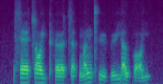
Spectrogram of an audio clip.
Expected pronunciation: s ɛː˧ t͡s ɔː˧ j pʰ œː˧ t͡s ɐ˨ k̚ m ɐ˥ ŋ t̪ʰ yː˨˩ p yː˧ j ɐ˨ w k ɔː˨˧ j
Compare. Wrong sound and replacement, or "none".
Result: œː˧ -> œː˨˧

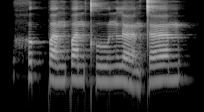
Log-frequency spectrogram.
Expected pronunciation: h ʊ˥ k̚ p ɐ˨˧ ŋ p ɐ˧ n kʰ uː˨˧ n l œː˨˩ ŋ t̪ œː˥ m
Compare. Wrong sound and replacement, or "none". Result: none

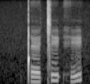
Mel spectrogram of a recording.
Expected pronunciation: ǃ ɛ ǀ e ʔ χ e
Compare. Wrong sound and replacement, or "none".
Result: χ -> h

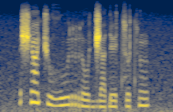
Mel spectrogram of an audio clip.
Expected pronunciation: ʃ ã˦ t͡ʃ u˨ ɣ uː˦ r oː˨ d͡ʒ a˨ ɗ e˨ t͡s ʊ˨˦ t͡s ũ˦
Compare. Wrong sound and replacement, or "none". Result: none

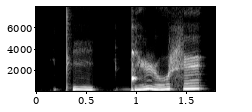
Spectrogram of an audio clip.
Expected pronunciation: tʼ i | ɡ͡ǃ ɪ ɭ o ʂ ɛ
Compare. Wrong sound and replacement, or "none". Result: ʂ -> ɬ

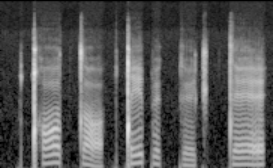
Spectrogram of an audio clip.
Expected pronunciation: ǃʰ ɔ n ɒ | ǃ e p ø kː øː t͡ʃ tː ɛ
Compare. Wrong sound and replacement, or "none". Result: n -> tː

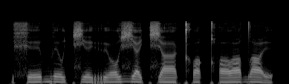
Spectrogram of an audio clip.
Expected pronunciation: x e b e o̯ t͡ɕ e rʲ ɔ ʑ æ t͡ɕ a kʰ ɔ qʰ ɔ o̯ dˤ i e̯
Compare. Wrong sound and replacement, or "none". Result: none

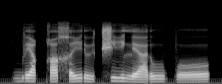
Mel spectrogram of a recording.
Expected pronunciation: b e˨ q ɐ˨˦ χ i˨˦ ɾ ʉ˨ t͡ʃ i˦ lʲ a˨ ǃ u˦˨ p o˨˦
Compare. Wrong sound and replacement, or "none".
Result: ǃ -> ɾ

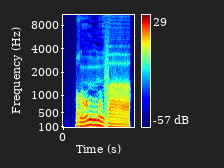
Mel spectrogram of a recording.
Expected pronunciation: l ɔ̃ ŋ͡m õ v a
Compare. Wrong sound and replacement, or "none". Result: none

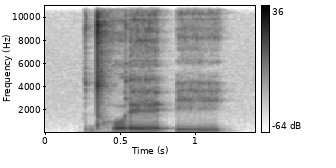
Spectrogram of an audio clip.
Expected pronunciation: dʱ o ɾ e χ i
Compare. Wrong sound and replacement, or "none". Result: χ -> ʔ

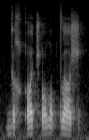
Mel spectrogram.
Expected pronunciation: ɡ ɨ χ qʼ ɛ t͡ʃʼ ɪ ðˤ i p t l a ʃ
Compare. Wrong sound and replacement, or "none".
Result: none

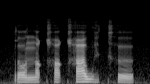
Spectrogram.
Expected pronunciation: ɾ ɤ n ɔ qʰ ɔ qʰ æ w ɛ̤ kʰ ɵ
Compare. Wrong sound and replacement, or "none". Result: ɤ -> ɔ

